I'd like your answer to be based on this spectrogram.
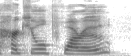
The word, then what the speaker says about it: Hercule Poirot: And that's actually one of the Hercule Poirot detective novels.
